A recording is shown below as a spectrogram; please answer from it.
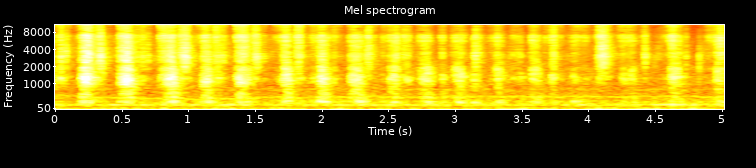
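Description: A thin wooden stylus, held in the fingertips, scratches across a flat A4-size scratch-art sheet with a black coating over colored foil paper. The sheet lies on a white table and is held down by the other hand. A rapid, somewhat uneven run of short, dry, bright scratching strokes follows, each dying away almost instantly, at a quiet level.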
